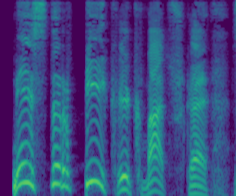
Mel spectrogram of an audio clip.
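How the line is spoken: Full-voiced yell. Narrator (Russian): заорал во весь голос мистер Уордль

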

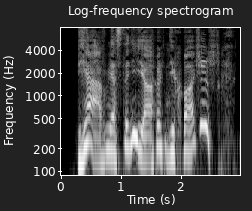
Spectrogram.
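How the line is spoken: Crazed laughter. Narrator (Russian): безумно рассмеялся он

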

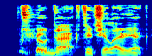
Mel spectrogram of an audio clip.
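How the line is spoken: Laughing. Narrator (Russian): засмеялся Жихарь

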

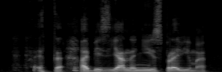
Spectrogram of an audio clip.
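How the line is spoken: Laughing. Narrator (Russian): рассмеялся небесный князь

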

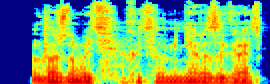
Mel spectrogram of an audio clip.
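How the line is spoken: Mutter. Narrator (Russian): пробормотал Реймонд

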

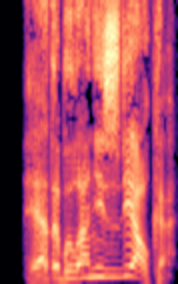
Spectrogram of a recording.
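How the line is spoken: Roared. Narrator (Russian): взревел Онбекенд

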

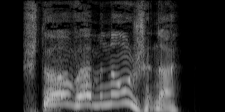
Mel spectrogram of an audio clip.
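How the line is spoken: Tired question. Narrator (Russian): спросила она усталым голосом

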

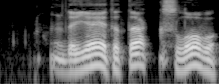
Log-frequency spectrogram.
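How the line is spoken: Low grumble. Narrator (Russian): проворчал другой голос, более низкий

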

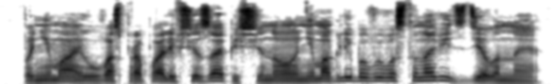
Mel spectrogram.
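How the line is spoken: Timid question. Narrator (Russian): робко спросила Корделия

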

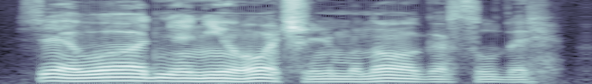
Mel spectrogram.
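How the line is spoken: Quiet. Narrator (Russian): негромко сказал он

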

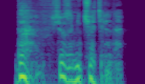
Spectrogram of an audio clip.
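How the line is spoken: Hoarse pained mutter. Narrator (Russian): хрипло пробормотал Гарри, превозмогая боль

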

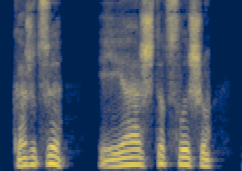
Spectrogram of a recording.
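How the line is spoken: Uncertain speech. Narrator (Russian): неуверенно сказал Гьяфи

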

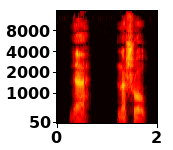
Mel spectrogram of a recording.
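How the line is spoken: Hoarse. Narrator (Russian): хрипло ответил я

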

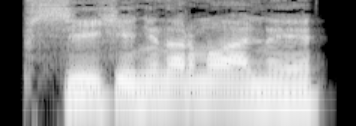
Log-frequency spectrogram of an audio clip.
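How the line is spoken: Through laughter. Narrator (Russian): сквозь смех выговорил Арнольд

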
